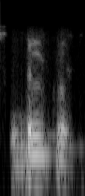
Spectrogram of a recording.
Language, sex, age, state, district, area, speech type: Sindhi, male, 60+, Delhi, South Delhi, urban, conversation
